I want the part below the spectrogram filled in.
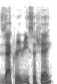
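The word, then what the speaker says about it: Zaccharie Risacher: I'm just curious, and I hope I don't mispronounce his name. Zachary Risachet?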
